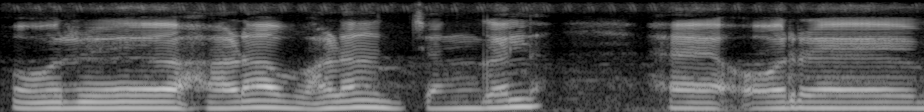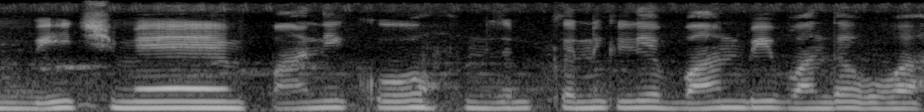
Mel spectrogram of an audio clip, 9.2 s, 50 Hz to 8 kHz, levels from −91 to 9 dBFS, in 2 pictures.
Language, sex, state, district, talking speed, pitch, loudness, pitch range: Hindi, male, Bihar, Purnia, 115 wpm, 165 Hz, -24 LUFS, 160-170 Hz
